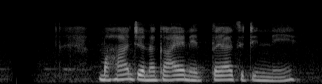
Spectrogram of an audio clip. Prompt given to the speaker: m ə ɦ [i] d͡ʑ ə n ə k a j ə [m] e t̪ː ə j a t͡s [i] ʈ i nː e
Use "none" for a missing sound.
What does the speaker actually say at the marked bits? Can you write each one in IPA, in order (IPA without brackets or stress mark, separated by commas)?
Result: a, n, i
